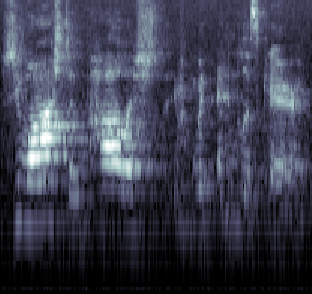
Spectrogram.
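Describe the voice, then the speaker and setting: An actress playing a gentle, shy young woman in a theatrical staged reading. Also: fairly high pitch, slow. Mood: tender. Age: young adult. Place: theatre stage before an audience. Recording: echoey distant stage microphone, violin music. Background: violin music.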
